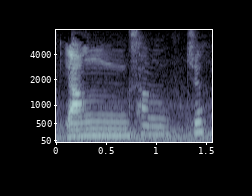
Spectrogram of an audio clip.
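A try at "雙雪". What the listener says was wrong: It's Shuangzi. So in Korean it will be Yang Shuangzi잖아요 in Korean, right? But it's actually Shuangzi.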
